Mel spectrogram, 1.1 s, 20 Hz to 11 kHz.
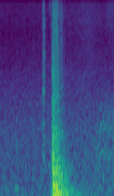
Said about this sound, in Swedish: En bil från Pite Energi stannar vid den nyare kraftstationen som byggdes 1989.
